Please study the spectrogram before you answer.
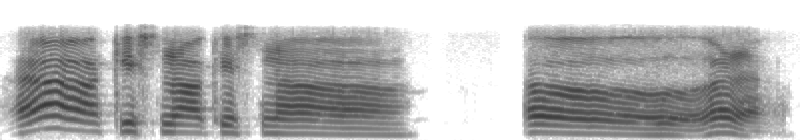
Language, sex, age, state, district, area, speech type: Assamese, male, 18-30, Assam, Nagaon, rural, conversation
